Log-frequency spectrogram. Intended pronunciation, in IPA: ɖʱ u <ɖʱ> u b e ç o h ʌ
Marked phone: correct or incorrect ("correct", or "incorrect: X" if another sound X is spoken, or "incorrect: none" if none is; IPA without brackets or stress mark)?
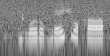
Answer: incorrect: ɽ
